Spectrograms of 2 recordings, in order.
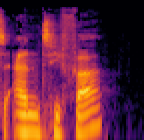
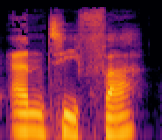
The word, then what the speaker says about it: Antifa: according to Bray, the guy who wrote the anti-fascist handbook, there are multiple different pronunciations. In the United States, most people say antifa. In Europe, it's sometimes referred to as antifa. So antifa, antifa, which Bray believes has been influenced by the Italian word antifascismo.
